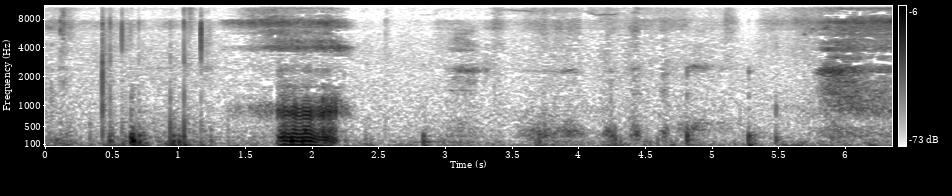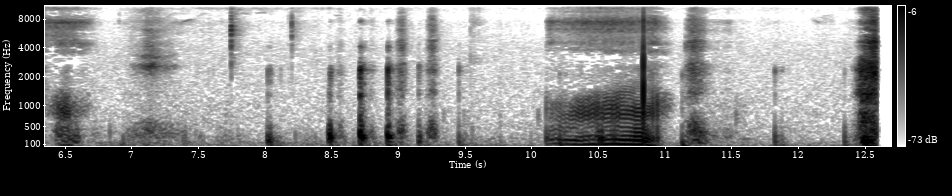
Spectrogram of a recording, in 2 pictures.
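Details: A sleeping baby wrapped in her favourite blanket, snoring loudly: rattling snores on three breaths in, with quieter snuffling and clicks between them.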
